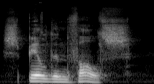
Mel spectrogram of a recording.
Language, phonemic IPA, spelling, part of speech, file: Dutch, /ˈspeldə(n) ˈvɑls/, speelden vals, verb, Nl-speelden vals.ogg
- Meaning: inflection of valsspelen: 1. plural past indicative 2. plural past subjunctive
